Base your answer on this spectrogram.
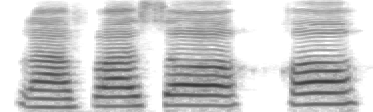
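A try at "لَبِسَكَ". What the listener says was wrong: Lapasaho. Lapasaho. Mana lapasaho? Lapasako. Ingat ko-nya jangan ho ya. Baju koko. Lafasako.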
